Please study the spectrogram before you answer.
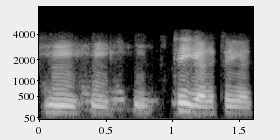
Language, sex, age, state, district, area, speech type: Bengali, male, 30-45, West Bengal, Uttar Dinajpur, rural, conversation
